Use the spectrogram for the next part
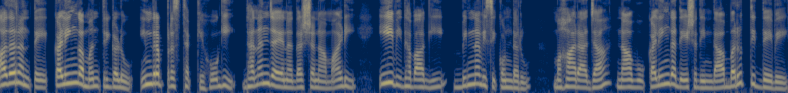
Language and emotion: Kannada, neutral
